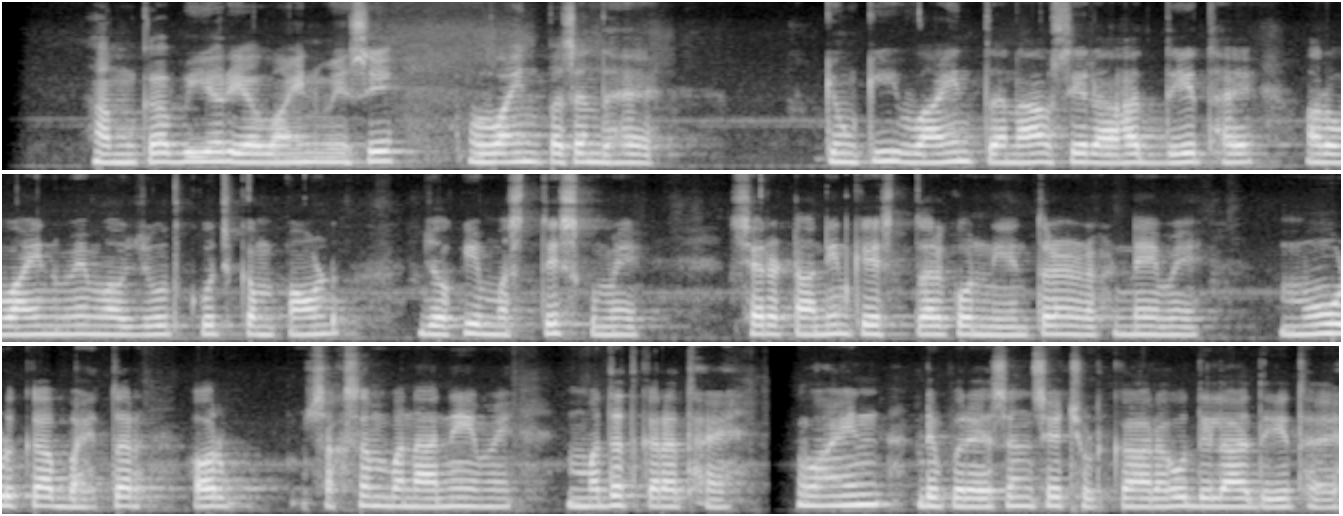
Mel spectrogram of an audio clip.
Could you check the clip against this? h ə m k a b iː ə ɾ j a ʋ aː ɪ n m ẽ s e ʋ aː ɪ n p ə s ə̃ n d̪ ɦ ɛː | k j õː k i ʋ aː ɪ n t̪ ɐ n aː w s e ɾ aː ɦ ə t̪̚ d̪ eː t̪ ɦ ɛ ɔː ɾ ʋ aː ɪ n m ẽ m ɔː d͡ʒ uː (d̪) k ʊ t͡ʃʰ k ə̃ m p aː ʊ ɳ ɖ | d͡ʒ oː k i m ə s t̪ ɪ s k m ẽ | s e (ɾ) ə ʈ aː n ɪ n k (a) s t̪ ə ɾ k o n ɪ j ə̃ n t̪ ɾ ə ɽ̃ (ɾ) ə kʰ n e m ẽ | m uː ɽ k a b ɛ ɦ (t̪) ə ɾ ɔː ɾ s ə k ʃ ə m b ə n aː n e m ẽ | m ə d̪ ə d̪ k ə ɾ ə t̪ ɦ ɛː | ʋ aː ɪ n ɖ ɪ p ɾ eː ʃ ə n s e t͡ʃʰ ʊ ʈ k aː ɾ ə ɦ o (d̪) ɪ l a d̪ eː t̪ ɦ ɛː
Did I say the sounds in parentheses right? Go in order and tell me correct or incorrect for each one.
correct, correct, incorrect: e, correct, correct, correct

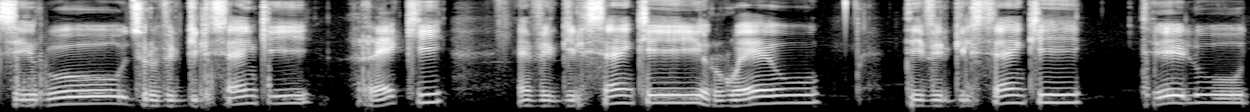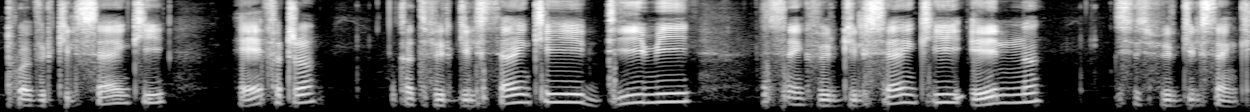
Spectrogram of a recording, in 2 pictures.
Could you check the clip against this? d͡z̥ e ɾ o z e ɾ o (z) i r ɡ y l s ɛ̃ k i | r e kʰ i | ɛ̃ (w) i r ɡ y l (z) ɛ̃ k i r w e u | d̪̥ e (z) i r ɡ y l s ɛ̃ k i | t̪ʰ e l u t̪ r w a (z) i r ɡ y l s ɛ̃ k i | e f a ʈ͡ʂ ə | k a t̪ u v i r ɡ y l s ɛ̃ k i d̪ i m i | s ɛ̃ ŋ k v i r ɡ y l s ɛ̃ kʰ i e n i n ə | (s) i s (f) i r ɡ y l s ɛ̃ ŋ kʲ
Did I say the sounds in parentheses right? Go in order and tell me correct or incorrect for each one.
incorrect: v, incorrect: v, incorrect: s, incorrect: v, incorrect: v, correct, incorrect: v

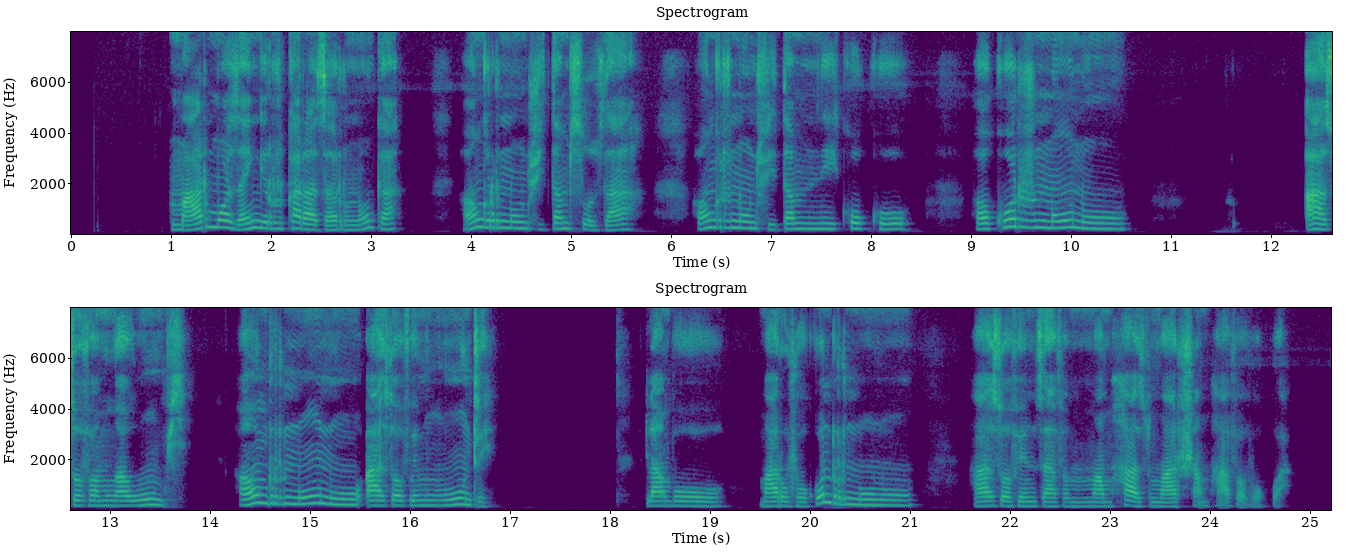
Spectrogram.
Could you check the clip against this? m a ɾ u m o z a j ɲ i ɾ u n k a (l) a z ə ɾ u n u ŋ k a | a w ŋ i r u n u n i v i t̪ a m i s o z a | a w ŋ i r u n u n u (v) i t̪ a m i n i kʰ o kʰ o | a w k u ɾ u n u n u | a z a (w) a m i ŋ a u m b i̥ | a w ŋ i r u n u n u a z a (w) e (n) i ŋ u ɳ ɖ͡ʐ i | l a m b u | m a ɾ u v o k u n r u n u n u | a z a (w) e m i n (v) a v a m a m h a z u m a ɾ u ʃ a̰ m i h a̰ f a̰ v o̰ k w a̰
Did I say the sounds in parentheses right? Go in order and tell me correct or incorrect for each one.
incorrect: ɾ, correct, incorrect: v, incorrect: v, incorrect: m, incorrect: v, incorrect: z

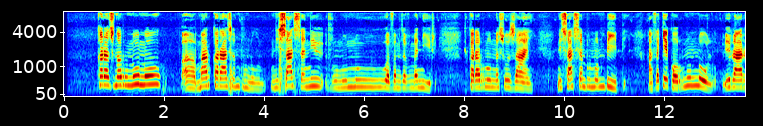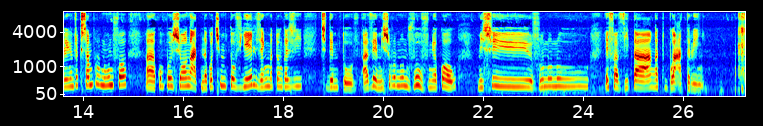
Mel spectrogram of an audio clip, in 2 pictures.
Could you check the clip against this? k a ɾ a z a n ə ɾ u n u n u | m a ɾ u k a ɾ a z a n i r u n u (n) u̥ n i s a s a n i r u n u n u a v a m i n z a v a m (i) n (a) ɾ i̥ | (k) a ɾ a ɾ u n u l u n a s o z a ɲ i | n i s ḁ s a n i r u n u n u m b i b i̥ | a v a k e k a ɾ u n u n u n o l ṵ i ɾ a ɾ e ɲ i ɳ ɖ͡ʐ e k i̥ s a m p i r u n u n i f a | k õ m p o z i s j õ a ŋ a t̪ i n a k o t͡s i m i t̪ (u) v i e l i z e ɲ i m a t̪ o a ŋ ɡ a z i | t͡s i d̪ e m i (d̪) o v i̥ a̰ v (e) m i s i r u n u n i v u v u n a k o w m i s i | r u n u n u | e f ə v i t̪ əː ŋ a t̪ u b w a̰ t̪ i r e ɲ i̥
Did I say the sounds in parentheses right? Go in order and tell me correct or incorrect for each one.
correct, incorrect: a, incorrect: i, correct, incorrect: o, incorrect: t̪, correct

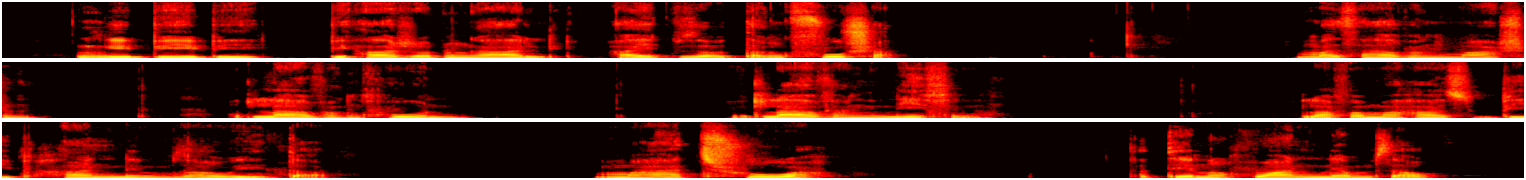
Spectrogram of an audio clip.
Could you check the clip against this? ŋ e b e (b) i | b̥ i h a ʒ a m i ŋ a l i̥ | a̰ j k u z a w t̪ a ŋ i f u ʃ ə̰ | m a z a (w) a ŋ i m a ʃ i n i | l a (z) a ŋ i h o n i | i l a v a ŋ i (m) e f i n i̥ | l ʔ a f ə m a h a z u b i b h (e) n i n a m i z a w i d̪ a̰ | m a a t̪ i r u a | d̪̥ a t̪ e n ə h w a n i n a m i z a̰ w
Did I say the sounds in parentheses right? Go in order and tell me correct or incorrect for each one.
correct, incorrect: v, incorrect: v, incorrect: n, incorrect: a

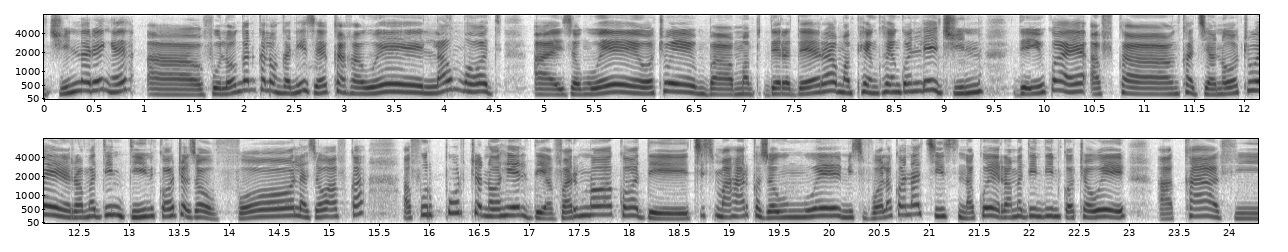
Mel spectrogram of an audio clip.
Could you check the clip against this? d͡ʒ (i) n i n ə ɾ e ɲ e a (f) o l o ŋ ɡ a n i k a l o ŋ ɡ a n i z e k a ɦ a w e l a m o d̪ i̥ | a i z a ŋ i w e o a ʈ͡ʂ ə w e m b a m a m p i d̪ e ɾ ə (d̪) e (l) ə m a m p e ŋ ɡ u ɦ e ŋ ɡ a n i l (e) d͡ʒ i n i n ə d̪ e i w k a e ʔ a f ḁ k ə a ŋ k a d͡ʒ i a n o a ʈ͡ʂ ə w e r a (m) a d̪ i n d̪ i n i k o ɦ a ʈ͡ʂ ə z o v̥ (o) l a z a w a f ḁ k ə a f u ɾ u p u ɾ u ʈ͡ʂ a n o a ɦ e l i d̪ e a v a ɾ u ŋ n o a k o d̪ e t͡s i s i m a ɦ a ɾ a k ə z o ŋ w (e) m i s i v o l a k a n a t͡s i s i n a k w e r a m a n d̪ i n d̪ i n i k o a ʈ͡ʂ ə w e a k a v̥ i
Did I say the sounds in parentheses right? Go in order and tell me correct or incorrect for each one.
correct, incorrect: v, correct, incorrect: ɾ, correct, correct, correct, correct

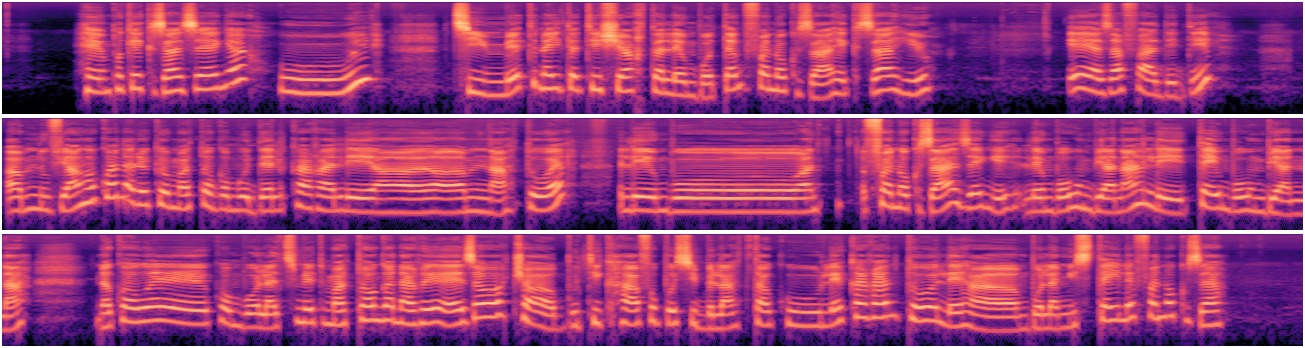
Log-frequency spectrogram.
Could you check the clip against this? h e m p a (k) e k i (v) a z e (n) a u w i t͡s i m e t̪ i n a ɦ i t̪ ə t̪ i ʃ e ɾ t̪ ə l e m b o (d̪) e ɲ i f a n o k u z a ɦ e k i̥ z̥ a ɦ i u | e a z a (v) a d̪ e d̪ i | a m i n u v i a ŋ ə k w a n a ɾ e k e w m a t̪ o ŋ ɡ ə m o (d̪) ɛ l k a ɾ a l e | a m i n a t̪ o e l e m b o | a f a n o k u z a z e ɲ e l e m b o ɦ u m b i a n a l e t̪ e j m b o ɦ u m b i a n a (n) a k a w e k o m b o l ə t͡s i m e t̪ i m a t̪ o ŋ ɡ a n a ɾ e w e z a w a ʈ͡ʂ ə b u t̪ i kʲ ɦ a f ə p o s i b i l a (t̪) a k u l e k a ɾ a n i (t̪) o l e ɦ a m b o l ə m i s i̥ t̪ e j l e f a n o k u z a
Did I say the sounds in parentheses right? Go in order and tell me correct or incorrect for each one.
correct, incorrect: z, incorrect: ɲ, incorrect: t̪, incorrect: f, correct, correct, correct, correct

